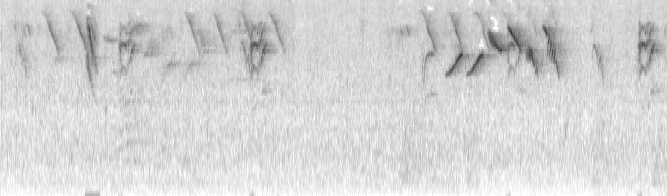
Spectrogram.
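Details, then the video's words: Double-collared seedeater performing a Tui Tui Zel Zel tutor song for training: quick high slurred notes, a quieter gap, then a loud rhythmic string of ringing sweeping whistles and one final chip. "Tui Tui Zel Zel Diferenciado Encarte seu Coleiro ou Papa capim"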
